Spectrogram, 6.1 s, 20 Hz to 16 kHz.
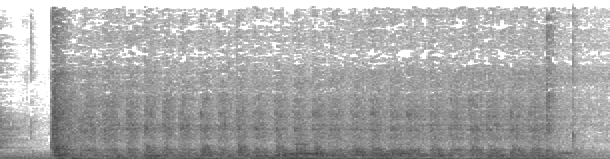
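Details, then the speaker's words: Atlas Copco XAS 156 screw compressor with black-smoke problem, rubber coupling replaced: steady rhythmic starter cranking for about five seconds, engine never fires; cranks but fails to start after tinkering and "magic". "ayun mga boss hindi umubra yung ating medyo kalikot kalikot ng ano at hindi rin yung ating magic"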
